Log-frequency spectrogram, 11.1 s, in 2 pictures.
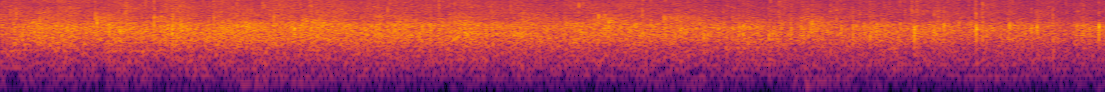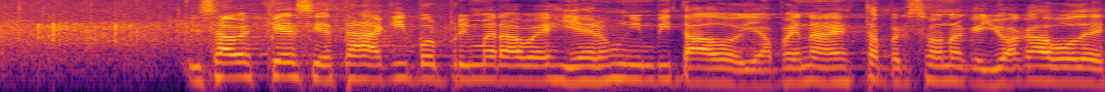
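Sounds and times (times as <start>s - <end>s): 
loud audience applause: 0.0s - 7.4s
speech: 6.5s - 11.0s.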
